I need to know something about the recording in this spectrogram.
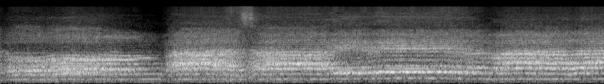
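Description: A group of male voices chanting a religious recitation in unison, in sustained phrases of a few seconds with short breaks between them.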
